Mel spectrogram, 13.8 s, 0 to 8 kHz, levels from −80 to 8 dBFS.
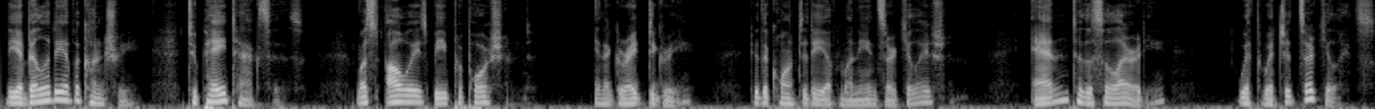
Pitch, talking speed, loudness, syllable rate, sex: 105 Hz, 135 wpm, -20 LUFS, 5.2 syllables/s, male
